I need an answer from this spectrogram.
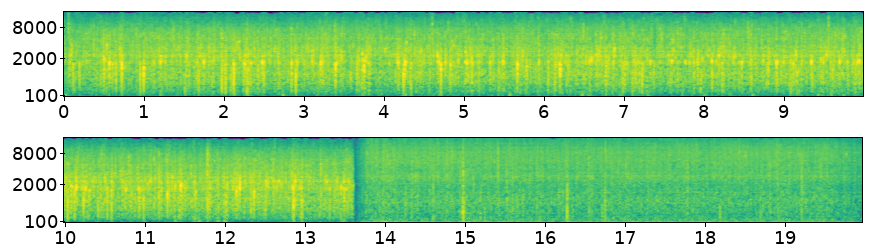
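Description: Food frying in hot oil in a wok: a loud, dense sizzle with many small pops. About two-thirds of the way through it cuts suddenly to a quieter, steadier sizzle of meat skewers grilling over charcoal.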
